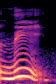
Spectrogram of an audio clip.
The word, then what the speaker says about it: knee: Jewel 的右手手腕上面戴了一只手镯。第二个单字 knee 是膝盖，它是名词，前面的 k 不发音哦。例如 Nick felt a sharp pain in his right knee.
